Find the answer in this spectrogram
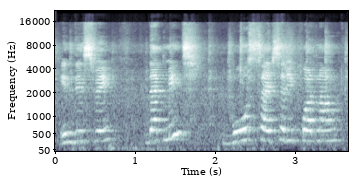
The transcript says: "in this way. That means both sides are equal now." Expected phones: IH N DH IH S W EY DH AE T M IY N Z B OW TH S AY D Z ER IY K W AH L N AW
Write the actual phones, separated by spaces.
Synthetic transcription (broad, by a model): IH N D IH S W EY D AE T M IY N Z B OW S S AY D S ER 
